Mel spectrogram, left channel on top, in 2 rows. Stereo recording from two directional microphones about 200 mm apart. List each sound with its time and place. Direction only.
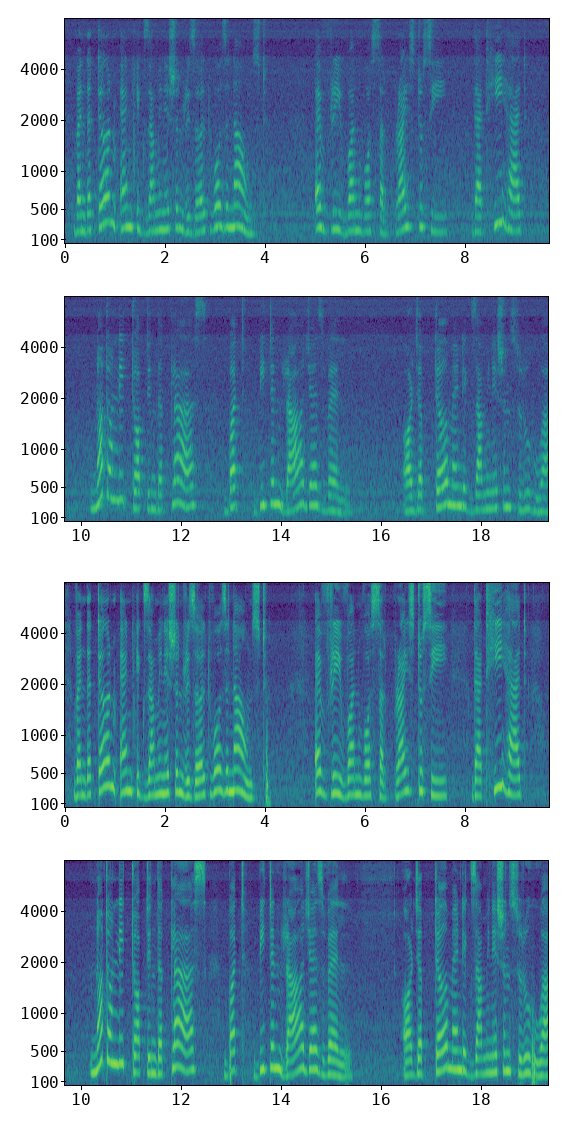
0.2 s a woman's voice: 55° right (ahead or behind)
10.2 s a woman's voice: 55° right (ahead or behind)
16.5 s a woman's voice: 50° right (ahead or behind)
